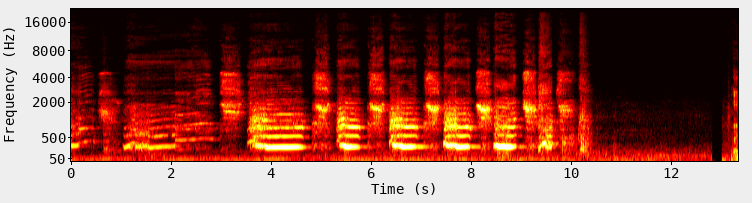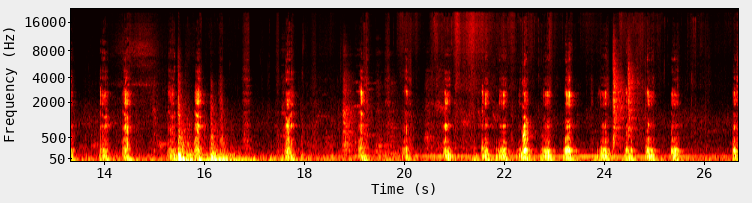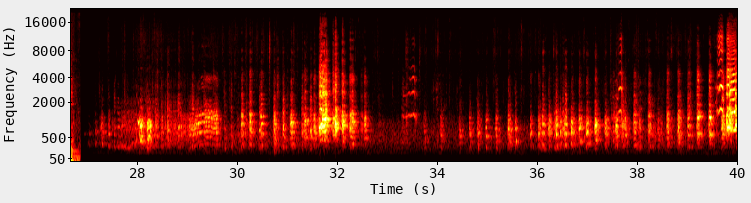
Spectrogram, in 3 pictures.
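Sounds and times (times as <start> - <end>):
chickens clucking: 0.0 - 10.2, 13.0 - 40.0
deep animal grunting: 13.1 - 26.9.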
